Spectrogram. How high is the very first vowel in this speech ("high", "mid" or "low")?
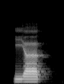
low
